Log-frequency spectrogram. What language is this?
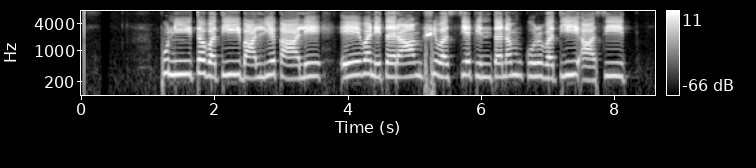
Sanskrit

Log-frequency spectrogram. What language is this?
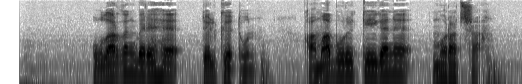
Bashkir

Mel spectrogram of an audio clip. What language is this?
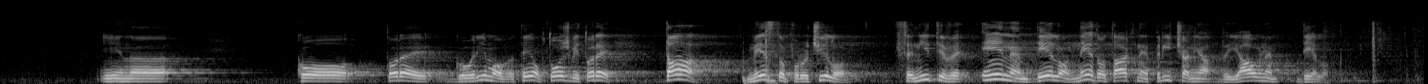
Slovenian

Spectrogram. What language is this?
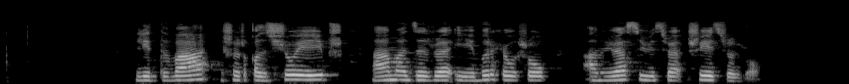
Abkhazian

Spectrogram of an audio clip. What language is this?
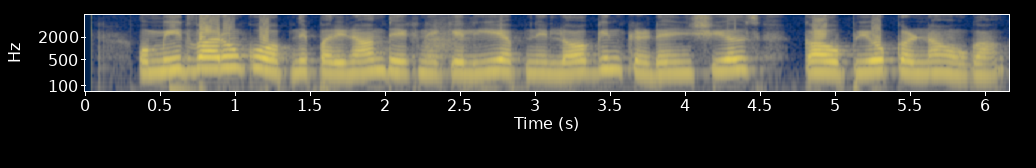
Hindi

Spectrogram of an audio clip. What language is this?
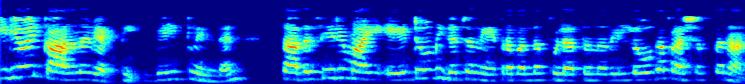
Malayalam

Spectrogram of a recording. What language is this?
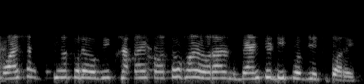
Bangla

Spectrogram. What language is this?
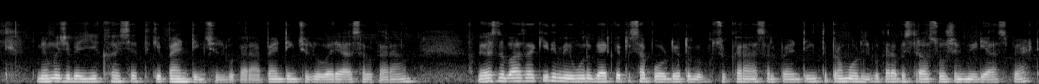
Kashmiri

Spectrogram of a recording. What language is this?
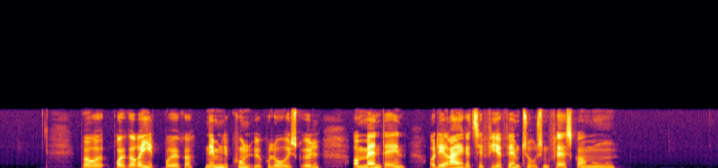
Danish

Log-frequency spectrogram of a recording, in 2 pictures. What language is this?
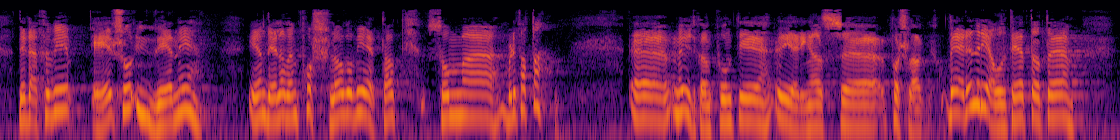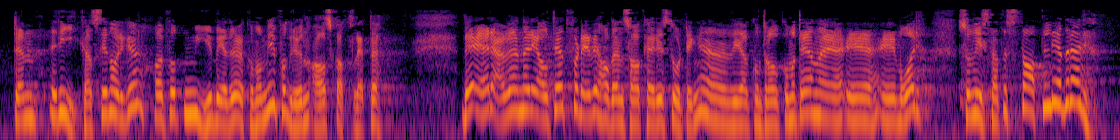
Norwegian Bokmål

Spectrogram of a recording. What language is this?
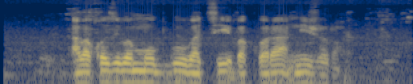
Kinyarwanda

